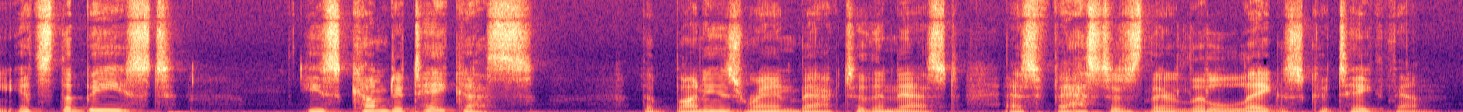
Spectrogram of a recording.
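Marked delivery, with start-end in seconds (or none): 0.0-2.7 much higher, frantic terrified bunny; panicked. A narrator's reading. Bunny warning the others about the beast, terrified. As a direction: cry out in terror that he's coming.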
